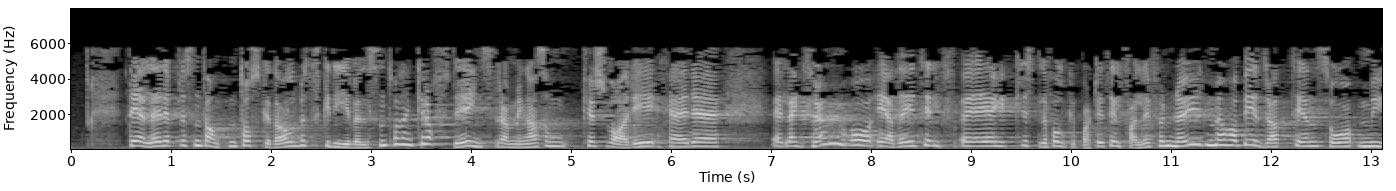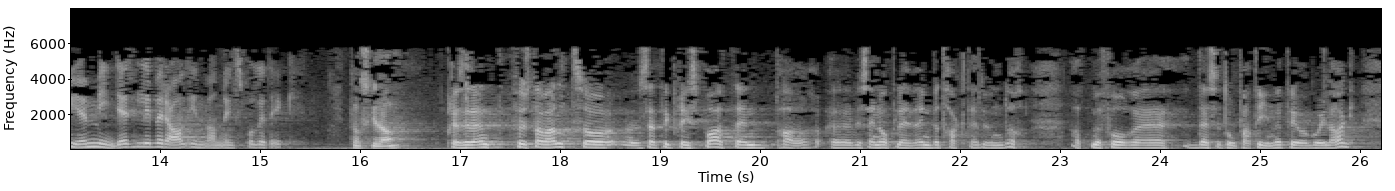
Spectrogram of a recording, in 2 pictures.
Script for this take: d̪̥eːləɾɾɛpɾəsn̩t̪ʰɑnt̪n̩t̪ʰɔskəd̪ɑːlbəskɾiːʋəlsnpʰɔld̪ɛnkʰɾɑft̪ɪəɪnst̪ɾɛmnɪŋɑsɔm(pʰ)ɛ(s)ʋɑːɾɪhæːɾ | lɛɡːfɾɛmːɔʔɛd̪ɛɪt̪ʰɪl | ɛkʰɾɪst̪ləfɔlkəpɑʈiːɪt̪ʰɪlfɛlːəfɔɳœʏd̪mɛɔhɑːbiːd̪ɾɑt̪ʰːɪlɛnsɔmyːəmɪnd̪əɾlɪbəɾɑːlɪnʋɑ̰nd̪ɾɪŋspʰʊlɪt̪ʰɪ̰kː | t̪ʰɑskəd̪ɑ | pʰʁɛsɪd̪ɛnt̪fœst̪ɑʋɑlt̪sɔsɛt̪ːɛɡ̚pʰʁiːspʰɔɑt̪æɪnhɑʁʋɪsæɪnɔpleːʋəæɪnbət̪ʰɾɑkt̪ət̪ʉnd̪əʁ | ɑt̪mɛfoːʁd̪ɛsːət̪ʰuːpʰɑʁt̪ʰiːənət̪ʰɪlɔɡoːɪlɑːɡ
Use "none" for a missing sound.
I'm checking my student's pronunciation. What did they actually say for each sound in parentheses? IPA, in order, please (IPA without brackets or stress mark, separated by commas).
kʰ, ʂ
